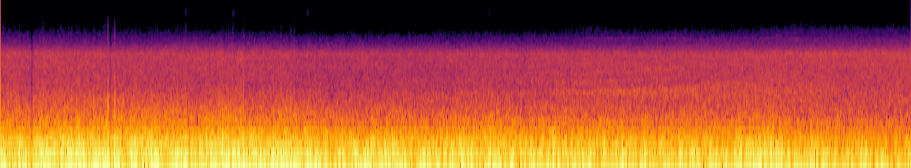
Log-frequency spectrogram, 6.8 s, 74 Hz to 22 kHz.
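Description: Low rumble of a Boeing 787-8's two GEnx-1B turbofans at taxi power as the jet lines up for takeoff, under heavy wind buffeting on the microphone.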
